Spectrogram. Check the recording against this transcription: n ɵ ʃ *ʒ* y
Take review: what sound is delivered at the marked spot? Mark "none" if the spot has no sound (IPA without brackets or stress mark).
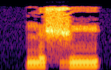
ʒ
